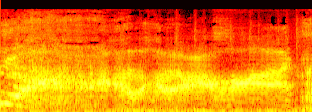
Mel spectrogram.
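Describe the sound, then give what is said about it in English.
A person vocally imitates a creature's pained scream, a loud, strained, wavering howl held for about four seconds with no other speech; the creature has been struck by a lightning bolt cast from a wand. “It rears back, flexes, and gives the Hulk pose, and screams.”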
